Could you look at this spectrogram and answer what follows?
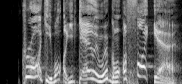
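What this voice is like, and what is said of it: Mock British accent. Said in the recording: “But then you wouldn't hear their British accents.”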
